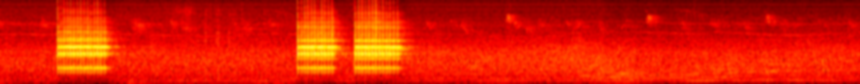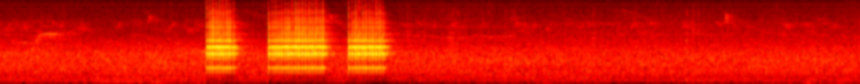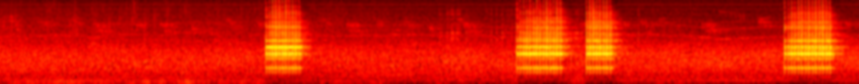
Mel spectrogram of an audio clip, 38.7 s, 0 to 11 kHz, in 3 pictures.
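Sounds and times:
grey-headed woodpecker drumming: 0.7s - 2.0s, 4.4s - 6.3s, 16.0s - 19.0s, 29.7s - 30.6s, 33.5s - 35.2s, 37.6s - 38.5s.

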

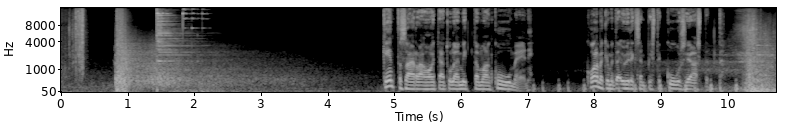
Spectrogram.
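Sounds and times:
rifle shots outdoors: 0.8s - 1.8s
rifle shots hitting sheet-metal targets: 1.4s - 2.3s
speech: 4.9s - 7.3s, 7.9s - 10.7s.

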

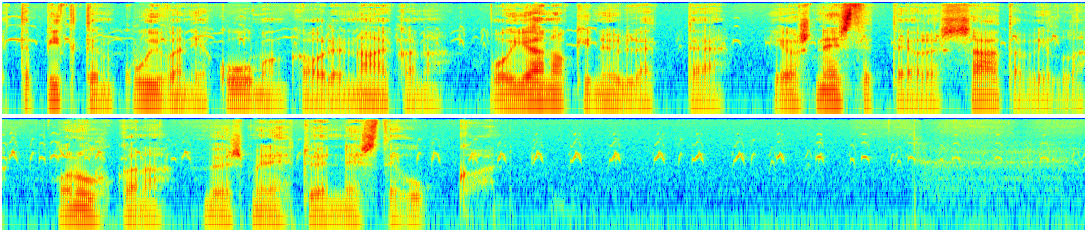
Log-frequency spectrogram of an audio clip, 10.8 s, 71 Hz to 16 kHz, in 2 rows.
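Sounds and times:
Eurasian oystercatcher shrill piping calls: 0.0s - 10.8s
speech: 0.1s - 7.9s.

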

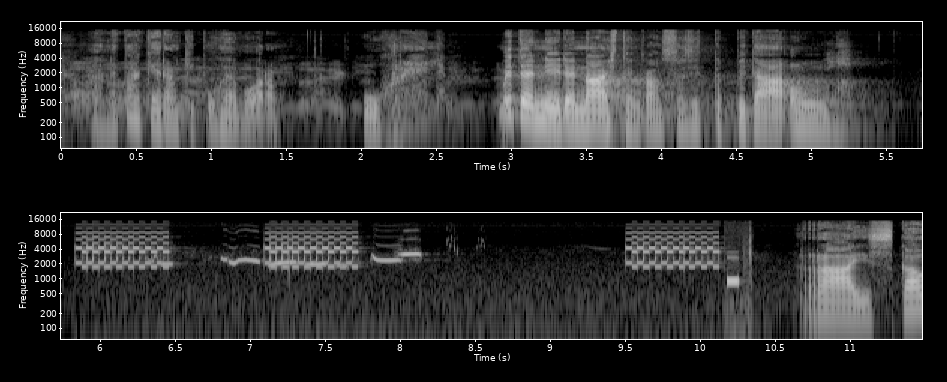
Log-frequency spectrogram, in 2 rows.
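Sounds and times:
speech: 0.2s - 5.4s, 10.7s - 11.4s
telephone ringing in bright electronic bursts: 5.8s - 8.1s, 9.5s - 10.4s.

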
